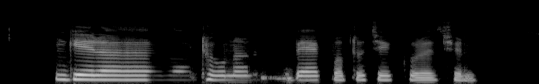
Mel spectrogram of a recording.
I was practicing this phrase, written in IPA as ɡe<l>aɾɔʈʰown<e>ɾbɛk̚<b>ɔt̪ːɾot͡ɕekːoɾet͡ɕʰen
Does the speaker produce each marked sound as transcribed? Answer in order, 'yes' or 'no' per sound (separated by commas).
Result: no, no, no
